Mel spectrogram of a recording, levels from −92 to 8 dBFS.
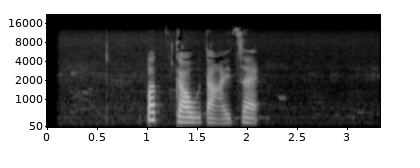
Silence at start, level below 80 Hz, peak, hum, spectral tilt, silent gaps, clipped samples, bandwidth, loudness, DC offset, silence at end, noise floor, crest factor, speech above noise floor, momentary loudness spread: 1 s; -78 dBFS; -2 dBFS; none; -3.5 dB/octave; none; under 0.1%; 13.5 kHz; -22 LUFS; under 0.1%; 1.25 s; -62 dBFS; 24 dB; 40 dB; 9 LU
